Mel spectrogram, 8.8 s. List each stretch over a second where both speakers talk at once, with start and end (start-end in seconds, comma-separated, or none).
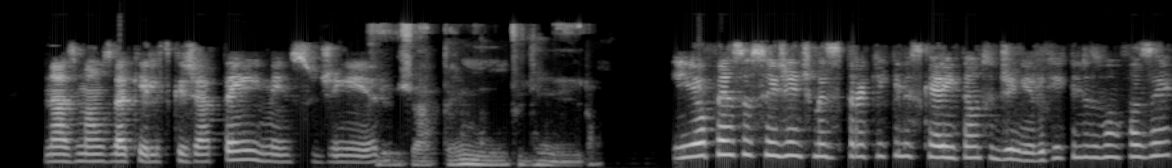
none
